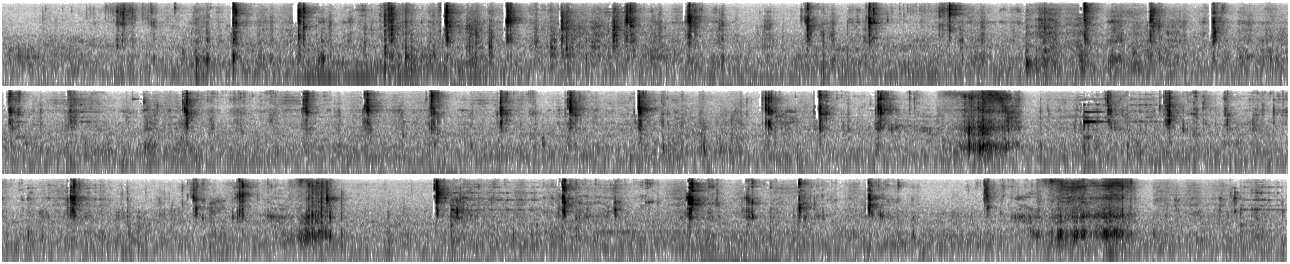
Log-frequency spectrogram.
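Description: Close-miked chewing and biting of crispy deep-fried pork cutlet and spoonfuls of rice in yukgaejang, a steady run of sharp crunchy clicks. A few longer, louder mouth sounds come through about halfway and twice more near the end.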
